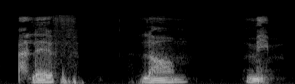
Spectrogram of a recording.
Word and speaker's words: الم: نخستین آیه این سوره الف، لام، میم هست، سه تا حرفه و این سه تا حرف جدا جدا و بریده بریده قرائت میشه، الف، لام، میم.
